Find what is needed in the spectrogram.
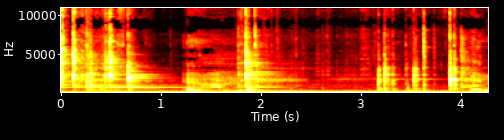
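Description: Small metallic clicks and clinks, a few ringing briefly, as a new oxygen sensor is handled and threaded by hand into the exhaust pipe. A steady low hum runs underneath.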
